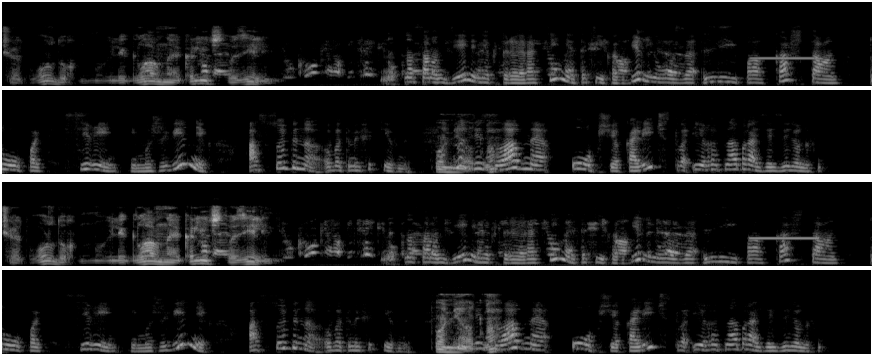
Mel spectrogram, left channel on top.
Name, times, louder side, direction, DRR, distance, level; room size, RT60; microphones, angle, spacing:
voice 1, 0.0-2.8 13.0-13.7, right 6 dB, 45° right, 0.5 m, -32 dB
Telephone, 2.0-2.3 2.8-4.5 4.7-6.9 7.5-8.2, right 2 dB, 75° right, 0.9 m, -38 dB
voice 2, 3.6-8.4 8.7-16.9, left 2 dB, 40° left, 0.7 m, -36 dB
3.3 x 2.1 x 3.1 m
head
